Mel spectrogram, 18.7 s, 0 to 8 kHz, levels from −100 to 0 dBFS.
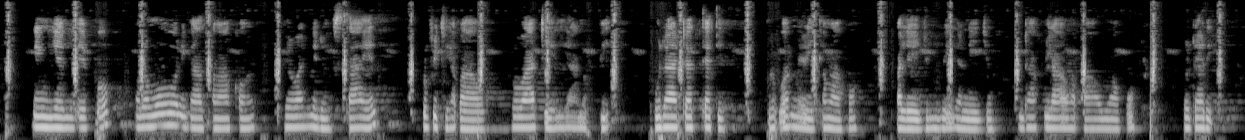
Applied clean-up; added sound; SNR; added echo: classical method WPE with log-MMSE.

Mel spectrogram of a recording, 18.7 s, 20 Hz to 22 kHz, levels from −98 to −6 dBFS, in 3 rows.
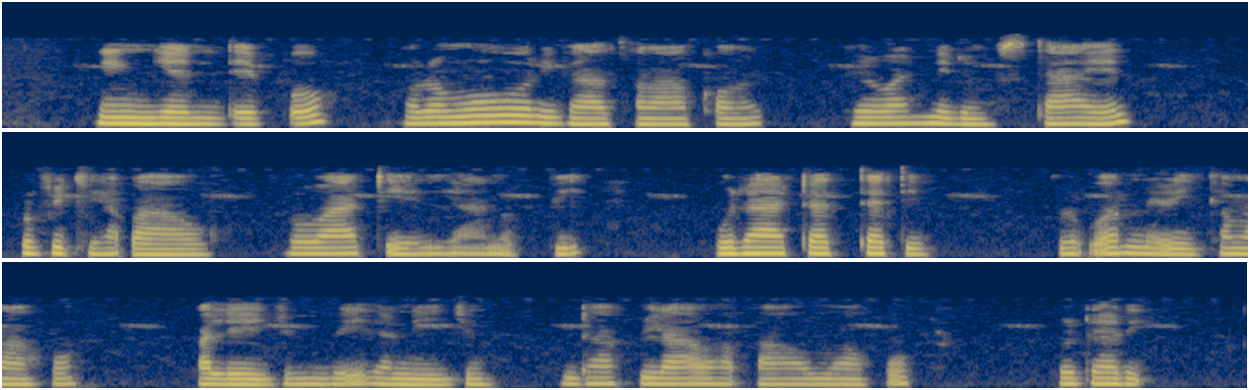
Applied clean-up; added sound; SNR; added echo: none; none; none; none.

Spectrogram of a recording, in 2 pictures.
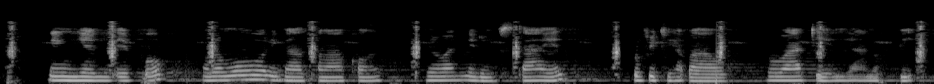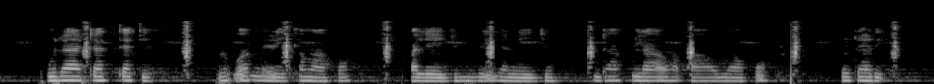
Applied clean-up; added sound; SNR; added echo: none; Clock; 7 dB; reverberation time 1.1 s.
